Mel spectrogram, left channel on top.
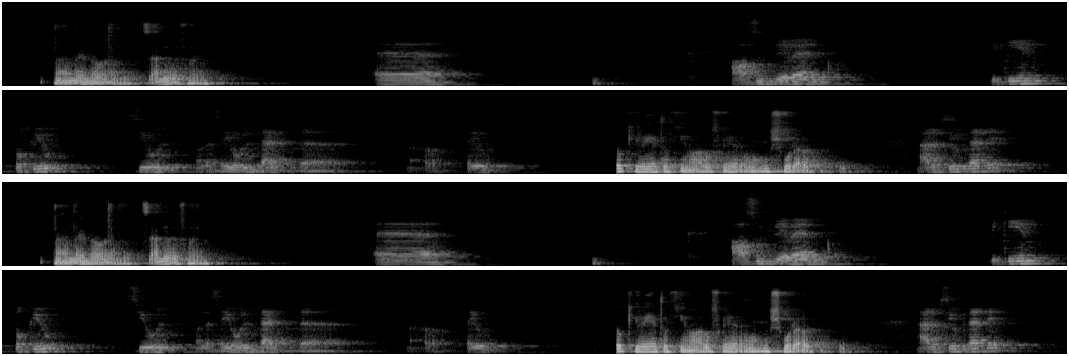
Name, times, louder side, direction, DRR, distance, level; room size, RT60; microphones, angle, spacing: voice 1, 0.5-2.1 16.8-18.8, right 2 dB, 30° right, 7 dB, 0.5 m, -25 dB
voice 2, 3.7-4.4 7.3-8.2 9.9-10.4 10.8-11.2 11.9-14.1 14.8-15.0 15.3-15.5 17.9-18.0 19.5-20.6, right 1 dB, 75° right, -9 dB, 2.5 m, -36 dB
22.5 x 7.5 x 2.7 m, 0.95 s
head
